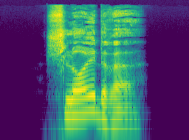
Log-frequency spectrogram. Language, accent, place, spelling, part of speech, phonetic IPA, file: German, Germany, Berlin, schleudre, verb, [ˈʃlɔɪ̯dʁə], De-schleudre.ogg
- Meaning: inflection of schleudern: 1. first-person singular present 2. first/third-person singular subjunctive I 3. singular imperative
